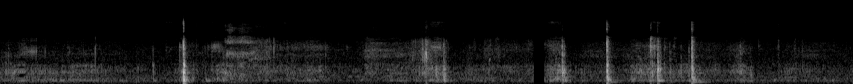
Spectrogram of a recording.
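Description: Drain inspection camera being pushed along a drain pipe on its rod: irregular knocks and scraping, with one sharp click about two seconds in as the loudest sound and a quick run of clicks in the second half.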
